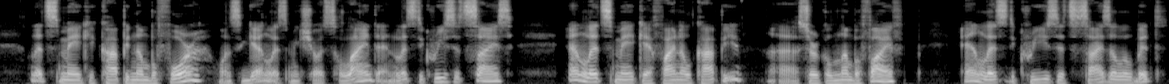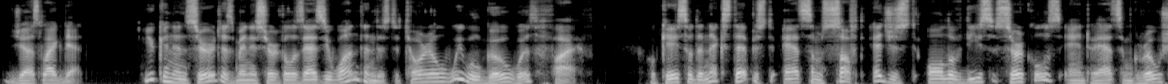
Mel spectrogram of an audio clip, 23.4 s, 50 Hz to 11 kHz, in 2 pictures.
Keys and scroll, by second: 7.0 ctrl+d.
